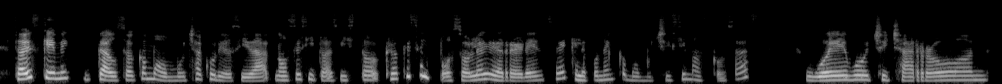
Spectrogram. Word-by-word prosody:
¿Sabes 255 +7 +9
qué 280 -3 +7
me 285 +2 0 0.2
causó 200 -3 +3
como 245 -5 -3
mucha 180 +7 -7
curiosidad? 170 -5 -2
No 195 -1 -2
sé 235 - -4
si 235 -1 -7
tú 190 - -6
has 185 - -4
visto 200 +1 -5
creo 255 +1 -1
que 370 - -1
es 410 - -12
el 360 -5 +5
pozole 185 +4 -1
guerrerense 195 - -1
que 220 - -4
le 195 - +1
ponen 200 +5 -7
como 190 -7 -10
muchísimas 195 +4 -12
cosas, 250 - -11 0.5
huevo, 205 +3 +4
chicharrón. 200 +1 -3
200 Hz, 160 wpm, -25 LUFS, 185-235 Hz, 0.5 s, Sabes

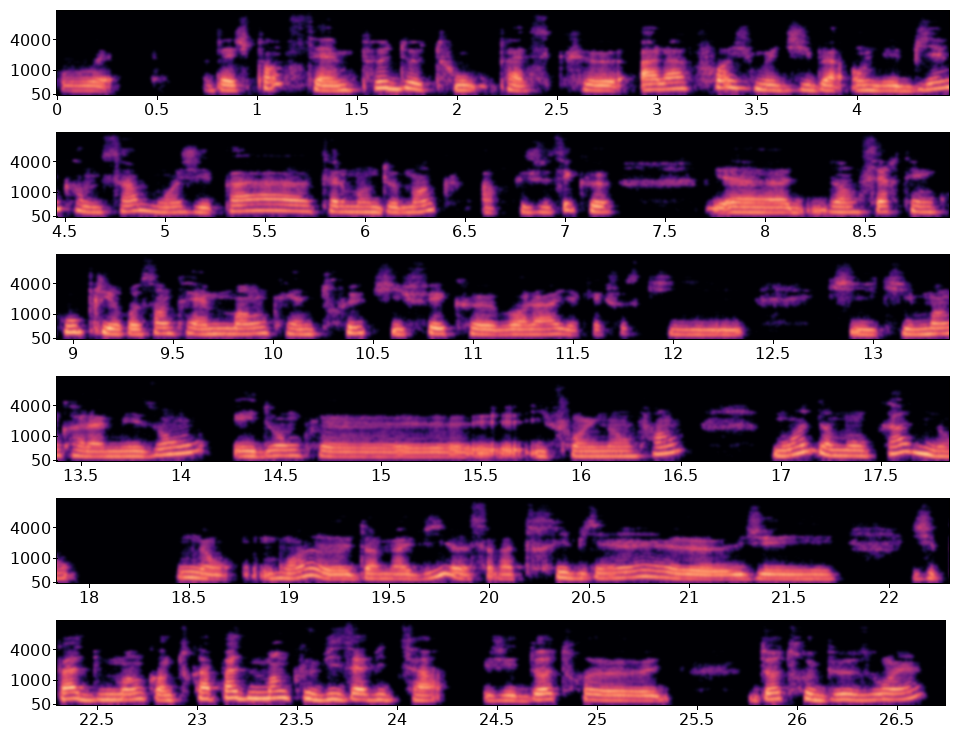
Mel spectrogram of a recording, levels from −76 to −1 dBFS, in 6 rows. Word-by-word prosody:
Ouais. 150 -1 -2 0.5
Bah, 160 +1 +4
je 155 - -4
pense - - 0
c'est - - +5
un 150 +2 +3
peu 230 +7 +1
de 205 -1 +3
tout, 175 +8 -3
parce 145 -4 -2
qu'à 160 +1 +2
la 205 +3 +3
fois 245 +4 +1
je 225 -3 -3
me 170 -3 +2
dis: 160 +2 -4
«Bah, 160 -3 +2
on 160 -1 +1
est 150 - +2
bien 185 - 0
comme 190 -11 -3
ça. 185 +4 -2
Moi 165 -5 -1
j'ai 155 -3 -3
pas 200 0 +2
tellement 170 -2 -1
de 160 0 0
manque». 175 +8 -2 0.2
Alors - - -7
que 160 - -5
je 160 0 -5
sais 190 - -2
qu’il 175 -2 +1 0.5
y - - +2
a 160 -2 +3
dans 165 -1 -2
certains 180 0 0
couples, 220 +6 0
ils 175 - +7
ressentent 180 +4 0
un 165 -2 +2
manque, 175 +2 0
un 160 -1 0
truc 195 +4 -3
qui - - -3
fait 175 +3 +2
que, 170 -1 -1
voilà, 160 +2 +1
il 170 - -1
y - - -2
a - - -13
quelque 155 - -11
chose - - -14
qui 150 -1 -4 0.4
qui 150 - -2
qui 160 - -2
manque 180 +2 0
à 165 - 0
la 155 0 +2
maison 195 - 0
et 160 -1 +2
donc 180 +2 -2
heu, 145 -1 -1 0.3
ils 155 - -4
font 165 0 -2
un 160 0 0
enfant. 165 +10 -1 0.5
Moi 275 - +2
dans 195 - +3
mon 175 -1 +1
cas 240 - 0
non. 170 -11 +1 0.5
Non. 165 -8 0
Moi, 160 0 0
heu, 140 -1 +2
dans 145 - 0
ma 145 -1 -1
vie, 160 - 0
heu, 255 - +2
ça - - -5
va 140 - -1
très 180 +5 -2
bien, 160 +1 -2 0.3
heu. 135 -4 +3
J'ai 140 -1 -1 0.4
j'ai - - -5
pas 205 +1 +6
de 175 0 -1
manque 180 +1 +2
en 160 - +4
tout 165 - -11
cas, 205 -1 +6
pas 230 +2 +5
de 215 - +4
manque 225 0 +2
vis-à-vis 180 -2 +3
de 170 - -15
ça, 155 -2 0 0.2
j'ai 155 0 -2
d'autres, 180 +4 +2
heu, 155 -2 +2 0.4
d'autres 195 -1 +1
besoins 180 +4 +1
165 Hz, 230 wpm, -21 LUFS, 155-185 Hz, 0.5 s, ils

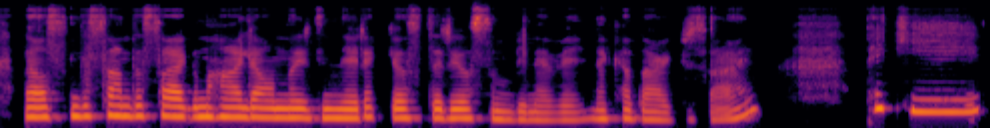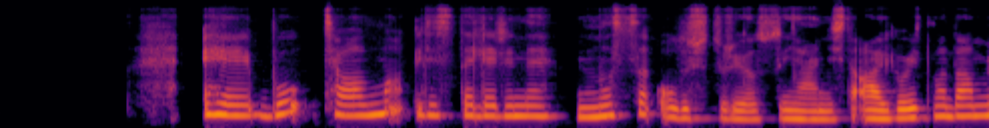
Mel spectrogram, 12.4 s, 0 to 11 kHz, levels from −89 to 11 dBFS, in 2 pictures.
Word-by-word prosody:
ve - - +3
aslında 210 +2 +1
sen 225 0 +1
de 230 - +1
saygını 215 -1 +2
hâlâ 205 -1 +2
onları 195 -1 +2
dinleyerek 190 +2 +1
gösteriyorsun 185 -3 0
bir 155 -1 -5
nevi. 155 +2 -8
Ne 175 0 -3
kadar 170 -4 -5
güzel. 190 - -7 0.7
Peki 320 -5 0 1.4
eee, 245 -2 +5
bu 245 +4 0
çalma 245 +2 +2
listelerini 230 -2 -1
nasıl 240 +5 +1
oluşturuyorsun? 180 -3 -2
Yani, 165 -1 +1
işte, 170 +2 0
algoritmadan 195 +6 +3
mı 235 - +2
210 Hz, 120 wpm, -27 LUFS, 180-235 Hz, 1.4 s, eee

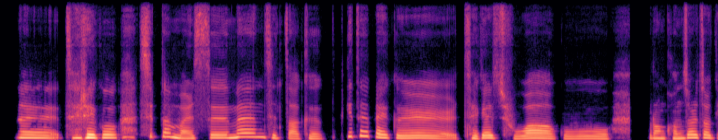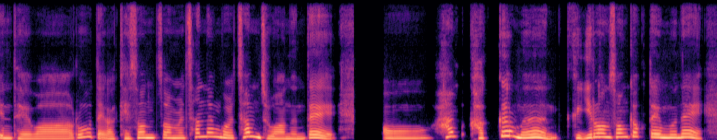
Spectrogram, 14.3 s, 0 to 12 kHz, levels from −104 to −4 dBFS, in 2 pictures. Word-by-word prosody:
네 240 -2 0
드리고 245 +1 +6 0.2
싶은 325 -1 -4
말씀은 240 +8 0
진짜 225 -6 -6
그 185 -1 -7 0.2
피드백을 220 - -1
되게 220 +2 0
좋아하고 190 -3 -3 0.4
그런 200 -2 -3
건설적인 220 +1 0
대화로 185 - -3
내가 180 -10 -3
개선점을 230 +3 +1
찾는 325 +1 -1
걸 235 -4 +2
참 330 +4 +2
좋아하는데 190 +1 0 0.5
어 200 0 -3 0.2
한 345 +4 -2
가끔은 250 - +3
그 225 - -2
이런 290 +8 +2
성격 320 +3 -1
때문에 260 -4 +5
230 Hz, 245 characters per minute, -24 LUFS, 200-270 Hz, 0.5 s, 드리고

